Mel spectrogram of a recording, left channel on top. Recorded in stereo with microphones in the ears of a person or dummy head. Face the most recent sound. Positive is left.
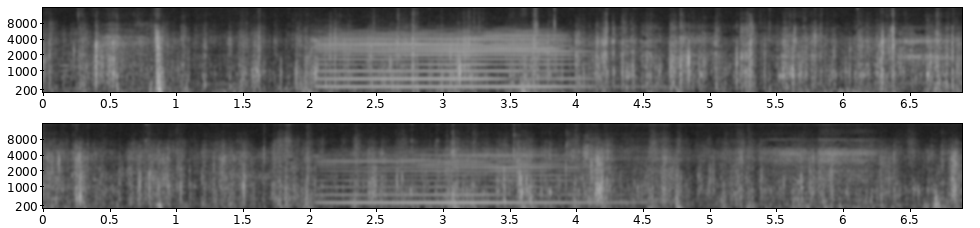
turn(degrees=70)  # may be behind; listen again after turning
